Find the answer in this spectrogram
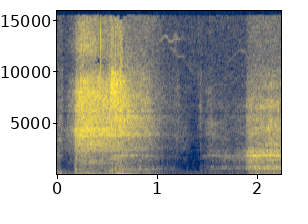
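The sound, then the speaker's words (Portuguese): A deep, noisy breath drawn in through the nose, followed by a softer pause and a second airy rush of breath near the end; no talking. “E eu respiro, nossa, como tudo fica melhor.”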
